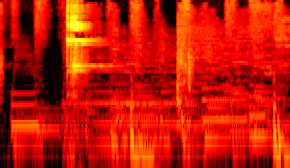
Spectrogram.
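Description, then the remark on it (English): Glasses clink together a few times, each bright tap ringing out with a lingering glassy tone, like a toast, with no talking. “And until next time, cheers.”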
